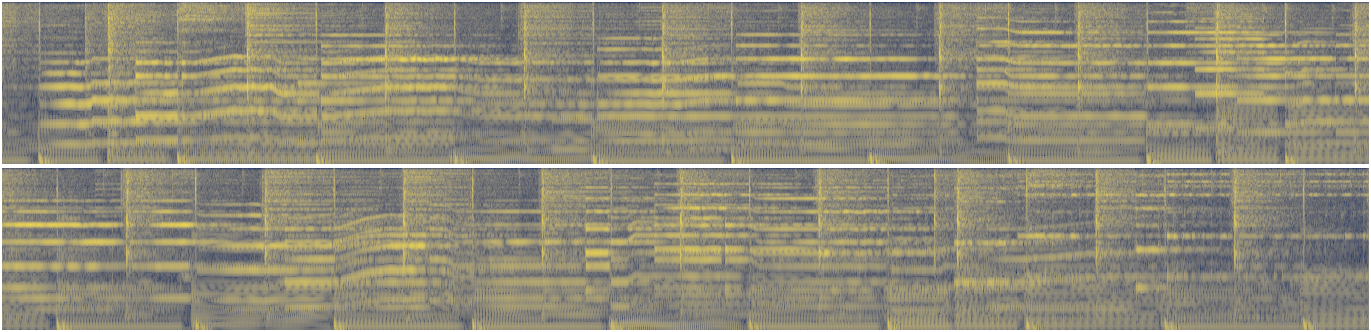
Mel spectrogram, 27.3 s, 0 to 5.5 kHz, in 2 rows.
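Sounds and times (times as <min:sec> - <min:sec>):
steel guitar solo: 0:00.0 - 0:27.3.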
